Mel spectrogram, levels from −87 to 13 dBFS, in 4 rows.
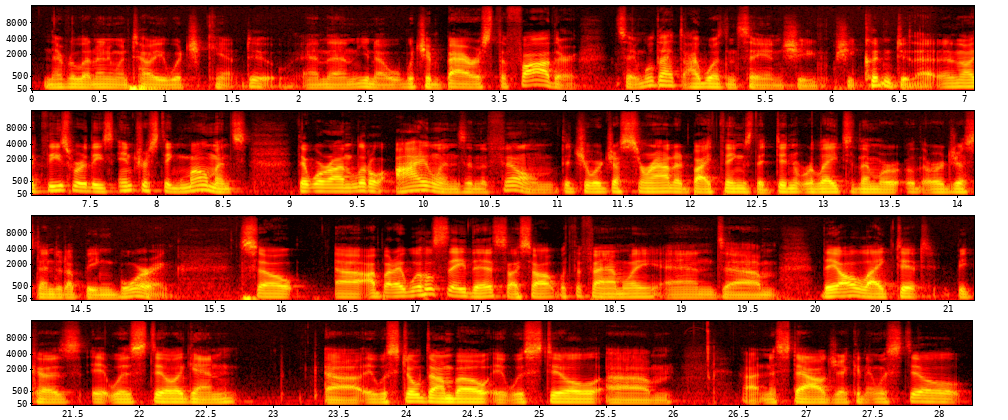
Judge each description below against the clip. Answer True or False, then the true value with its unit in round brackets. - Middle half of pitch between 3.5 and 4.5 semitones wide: True (3.8 semitones)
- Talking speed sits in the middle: False (215 wpm)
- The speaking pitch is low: True (100 Hz)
